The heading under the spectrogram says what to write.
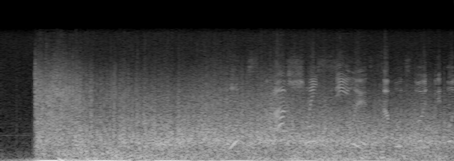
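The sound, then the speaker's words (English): A huge nuclear bomb explosion, from a large bomb dropped by parachute from a plane, erupts suddenly after a brief silence, then sustains as a loud, deep roaring rumble with crackling debris, overwhelming for several seconds. “The bomb drifts downwards, allowing the plane time to get away.”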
